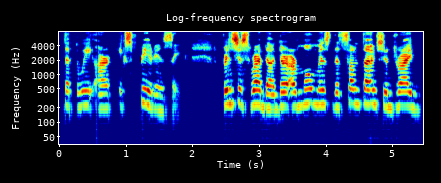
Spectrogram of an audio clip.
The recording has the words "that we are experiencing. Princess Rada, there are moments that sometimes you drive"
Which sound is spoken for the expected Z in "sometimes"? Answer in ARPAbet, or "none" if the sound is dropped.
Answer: S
